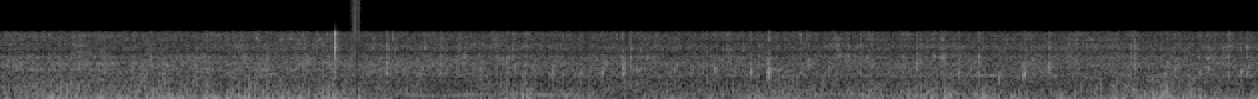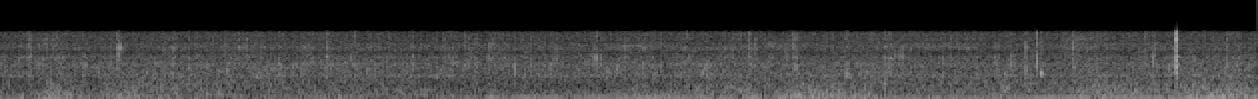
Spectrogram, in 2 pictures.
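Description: Correct Craft Ski Nautique ski boat's inboard engine running as the boat gets under way, a low hum that wavers in pitch and then settles into a steady drone. Wind buffets the microphone throughout.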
